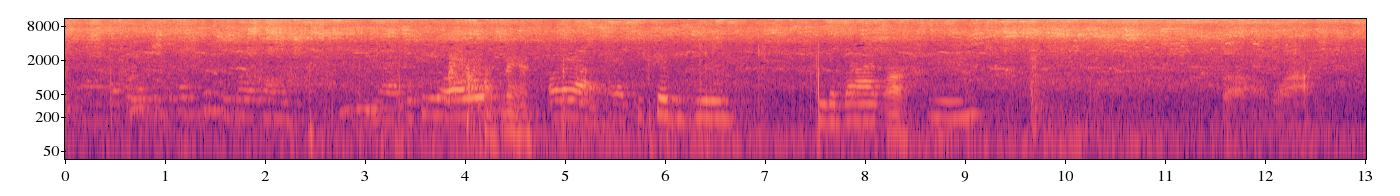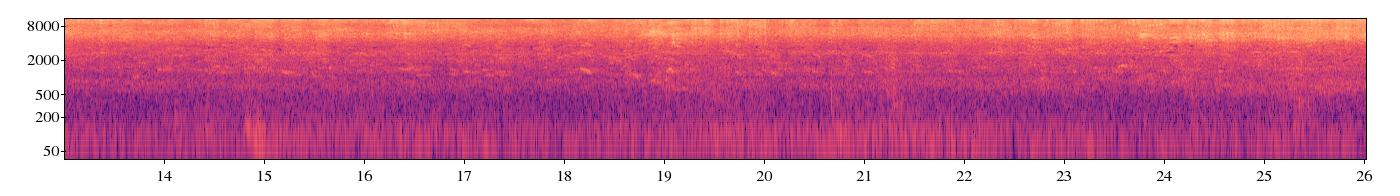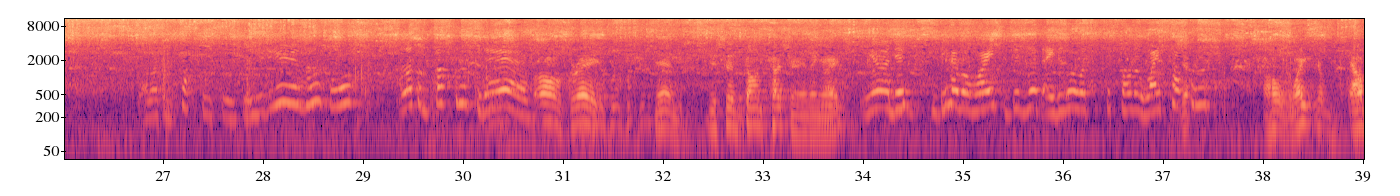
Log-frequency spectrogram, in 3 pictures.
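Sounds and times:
low voices: 0.0 - 9.2, 11.5 - 12.7, 26.7 - 39.0
bats squeaking: 0.0 - 39.0.

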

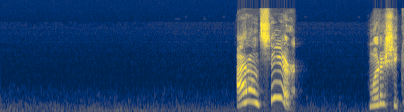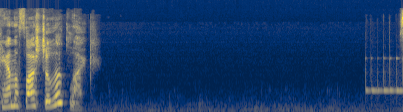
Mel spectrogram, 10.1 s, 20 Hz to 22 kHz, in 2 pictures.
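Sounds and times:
faint low rumble: 0.0 - 10.0
electronic tone with rapid ticking: 9.6 - 10.0.

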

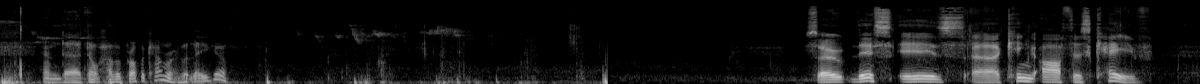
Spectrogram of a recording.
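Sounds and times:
footsteps crunching on dirt path: 0.0 - 6.2, 9.1 - 12.0
faint bird chirp: 2.7 - 6.0.

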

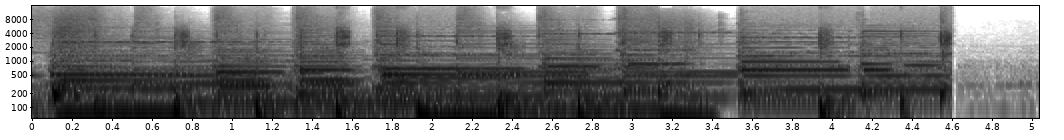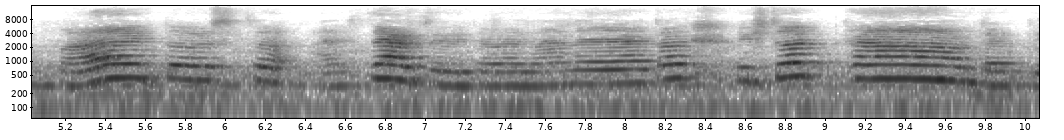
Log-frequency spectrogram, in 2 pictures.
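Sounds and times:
girl singing: 6.5 - 10.0.

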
